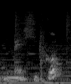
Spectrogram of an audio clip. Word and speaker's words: México: It may sound like a J, as in Mexico.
